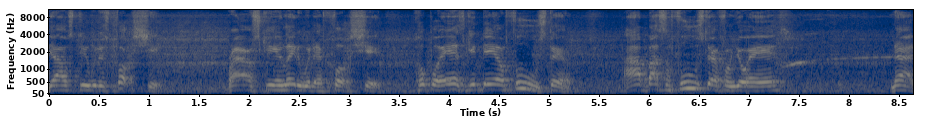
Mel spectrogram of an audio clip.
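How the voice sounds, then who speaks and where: A man's voice: high voice, noisy background. A man ranting angrily on his video channel, scolding and cursing over and over in heated, repetitive bursts. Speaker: YouTube commentator. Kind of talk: angry ranting vlog.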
